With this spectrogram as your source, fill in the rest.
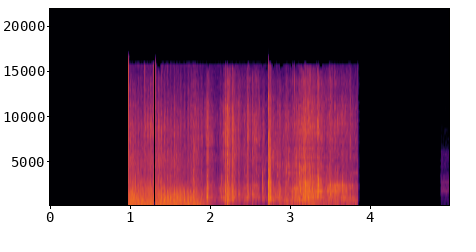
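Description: Skateboard wheels roll and rumble over pavement.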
